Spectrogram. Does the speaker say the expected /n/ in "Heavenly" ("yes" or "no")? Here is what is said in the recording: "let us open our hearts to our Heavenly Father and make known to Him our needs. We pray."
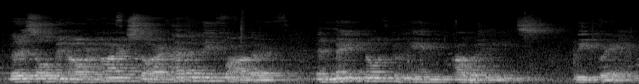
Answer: yes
